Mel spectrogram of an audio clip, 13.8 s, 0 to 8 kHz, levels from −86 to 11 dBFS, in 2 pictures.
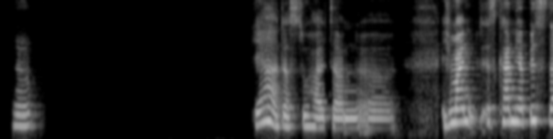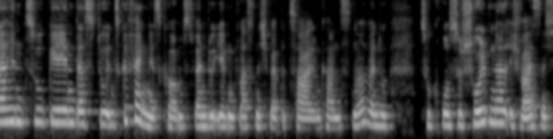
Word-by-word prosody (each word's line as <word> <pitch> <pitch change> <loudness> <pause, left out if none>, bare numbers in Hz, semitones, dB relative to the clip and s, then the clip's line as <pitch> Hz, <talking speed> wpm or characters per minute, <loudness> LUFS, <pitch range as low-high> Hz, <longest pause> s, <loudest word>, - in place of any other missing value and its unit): Ja. 200 0 -6 2.7
Ja, 240 -2 +3
dass 185 -1 0
du 190 0 -3
halt 170 -1 -2
dann 165 -1 -1
äh, 160 -1 -9 0.6
ich 190 +5 -3
meine, 260 +2 +7
es 265 0 +1
kann 265 0 +7
ja 255 0 +5
bis 280 +1 +5
dahin 260 0 +2
zugehen, 255 -2 -1
dass 230 -1 0
du 230 -1 -4
ins 210 0 0
Gefängnis 245 - 0
kommst, 180 0 -5
wenn 190 -1 -1
du 185 - 0
irgendwas 180 -1 -3
nicht 185 0 -5
mehr 175 - -3
bezahlen 165 -2 -6
kannst, 170 +1 -7
ne? 215 +5 -3
Wenn 205 -2 -2
du 190 -1 -4 0.4
zu 205 - -6
große 205 +1 -2
Schulden 245 +5 +1
hast 245 -1 0
ich 200 -1 -5
weiß 180 +2 -1
nicht, 180 0 -3
200 Hz, 160 wpm, -24 LUFS, 180-255 Hz, 2.7 s, meine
